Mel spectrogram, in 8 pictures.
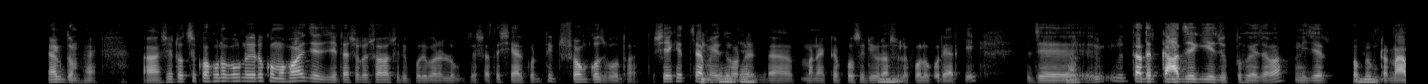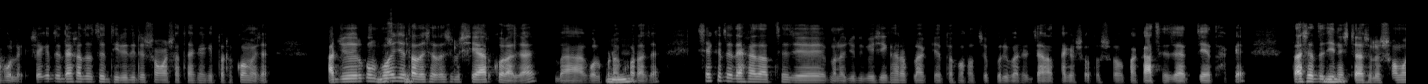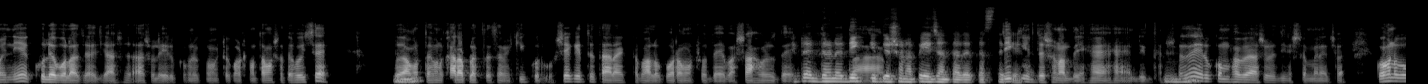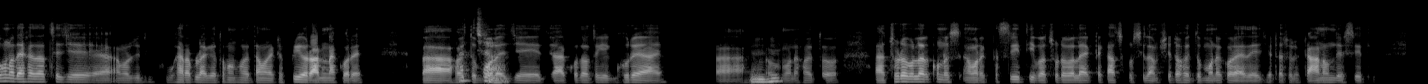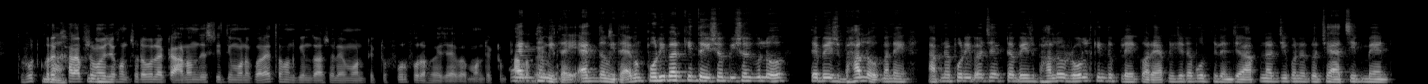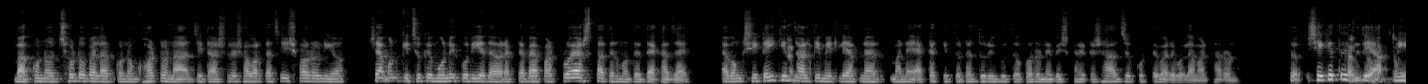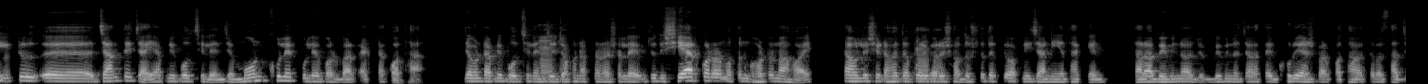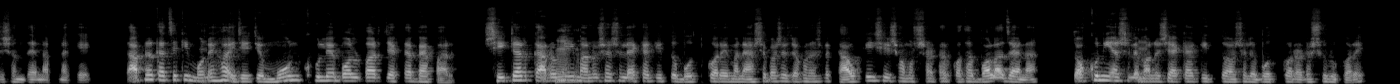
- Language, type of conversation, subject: Bengali, podcast, আপনি একা অনুভব করলে সাধারণত কী করেন?
- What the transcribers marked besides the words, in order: tapping; other background noise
